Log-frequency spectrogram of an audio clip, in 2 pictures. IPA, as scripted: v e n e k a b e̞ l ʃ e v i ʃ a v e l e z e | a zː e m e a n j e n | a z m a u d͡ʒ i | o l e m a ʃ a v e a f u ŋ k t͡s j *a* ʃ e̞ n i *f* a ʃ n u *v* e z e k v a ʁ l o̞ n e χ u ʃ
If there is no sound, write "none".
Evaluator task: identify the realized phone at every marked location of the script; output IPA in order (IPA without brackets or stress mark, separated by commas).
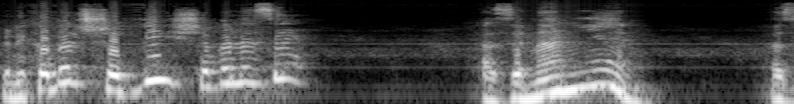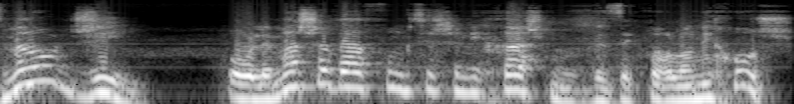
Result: a, χ, v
